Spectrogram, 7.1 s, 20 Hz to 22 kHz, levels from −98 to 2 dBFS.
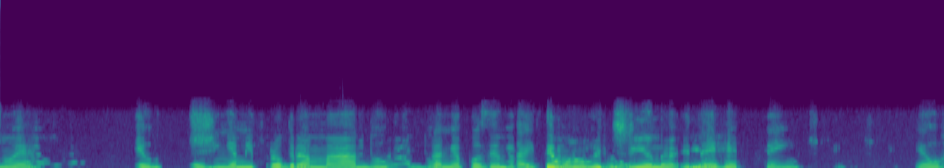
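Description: Speech heard through a call path that carries nothing above 8 kHz, with an echo leak: a delayed copy of the speech returns about 0.4 s later at 0.21–0.61, 1.43–1.61, 2.69–3.32, 3.64–4.74, 5.18–5.36 and 6.51–6.55 s. It is barely audible at 6.51 s, as loud as the direct speech at 5.18 s, and roughly 5 to 15 dB down elsewhere. The likely cause is a loudspeaker at the far end whose echo canceller let part of its microphone pickup back into the call.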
